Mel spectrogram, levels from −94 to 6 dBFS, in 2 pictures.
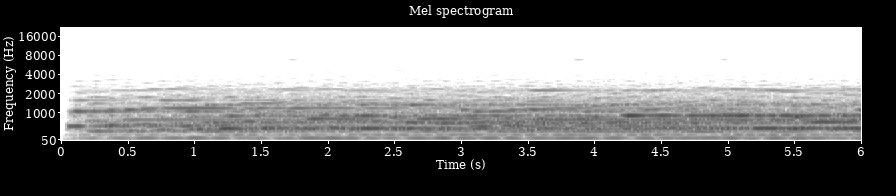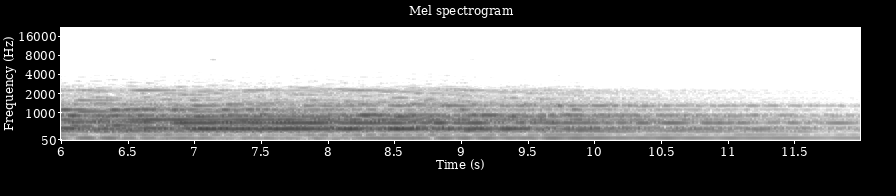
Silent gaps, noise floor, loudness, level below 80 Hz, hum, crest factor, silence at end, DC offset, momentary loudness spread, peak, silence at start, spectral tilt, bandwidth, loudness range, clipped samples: none; -52 dBFS; -32 LUFS; -68 dBFS; none; 14 dB; 0 s; under 0.1%; 15 LU; -18 dBFS; 0.05 s; -8 dB/octave; 3.3 kHz; 5 LU; under 0.1%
